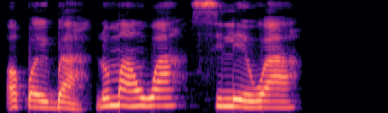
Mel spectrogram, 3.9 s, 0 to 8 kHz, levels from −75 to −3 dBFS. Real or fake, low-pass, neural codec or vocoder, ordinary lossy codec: real; none; none; none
